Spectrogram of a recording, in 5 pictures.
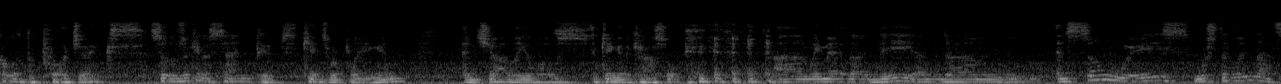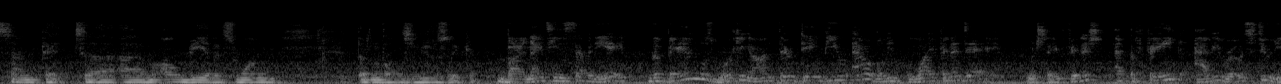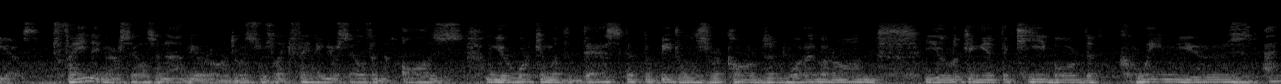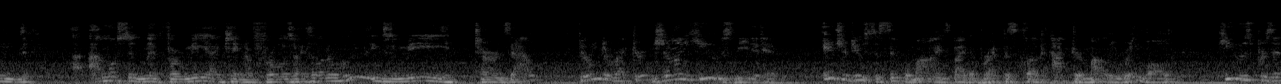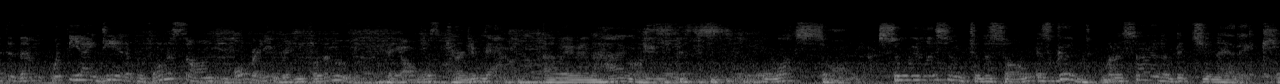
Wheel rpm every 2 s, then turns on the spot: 0, 0, 0, 0, 0, 0, 0, 0, 0, 0, 0, 0, 0, 0, 0, 0, 0, 0, 0, 0, 0, 0, 0, 0, 0, 0, 0, 0, 0, 0, 0, 0.
none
